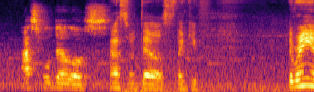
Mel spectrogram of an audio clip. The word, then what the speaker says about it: Asphodelos: I couldn't pronounce the name of the place. Asperderos? Asphodelos.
